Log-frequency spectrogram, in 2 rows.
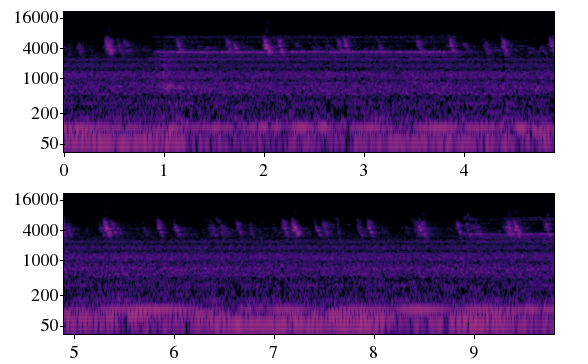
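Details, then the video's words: Barn swallows on a June 18, 2020 evening, observed after work; faint, short high chirps scattered irregularly over a steady high electrical whine and low rumbling hum. "저녁시간 제비"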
